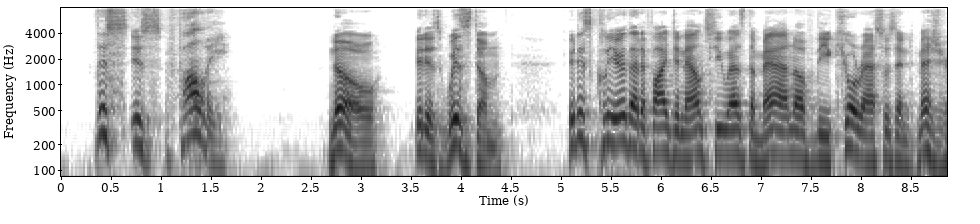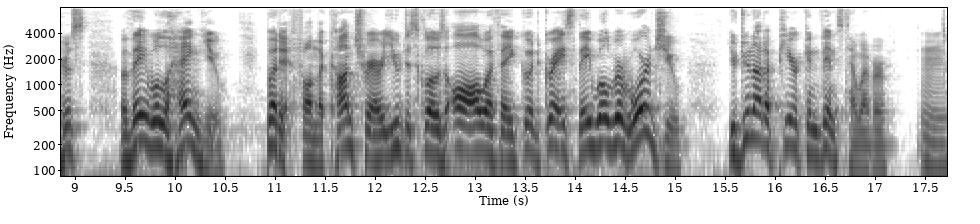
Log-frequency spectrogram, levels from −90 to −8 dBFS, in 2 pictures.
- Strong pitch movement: Yes, wide, 7.0 semitones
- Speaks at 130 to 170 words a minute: Yes, average, 165 wpm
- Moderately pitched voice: Yes, medium, 150 Hz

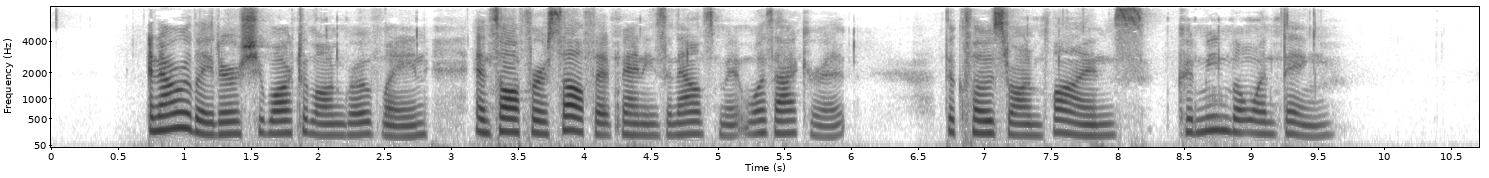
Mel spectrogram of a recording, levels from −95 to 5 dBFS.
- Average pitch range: Yes, average, 3.1 semitones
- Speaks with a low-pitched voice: No, high, 215 Hz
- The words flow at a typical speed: Yes, average, 145 wpm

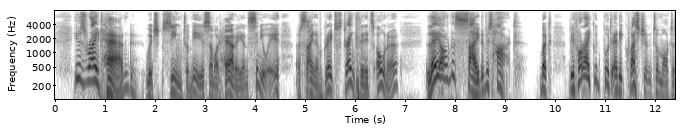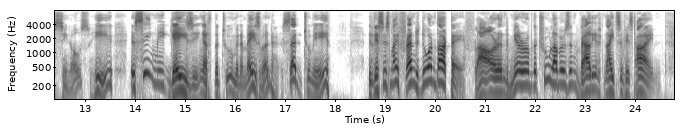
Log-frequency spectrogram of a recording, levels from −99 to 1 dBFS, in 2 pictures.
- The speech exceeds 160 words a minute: No, average, 155 wpm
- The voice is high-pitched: No, medium, 160 Hz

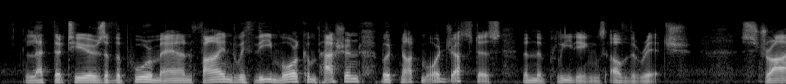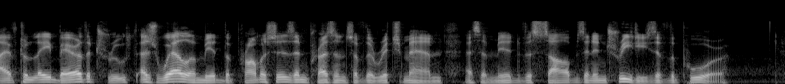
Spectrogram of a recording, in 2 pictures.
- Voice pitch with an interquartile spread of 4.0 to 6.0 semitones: No, average, 3.5 semitones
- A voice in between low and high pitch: No, very low, 95 Hz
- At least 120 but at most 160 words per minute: No, average, 185 wpm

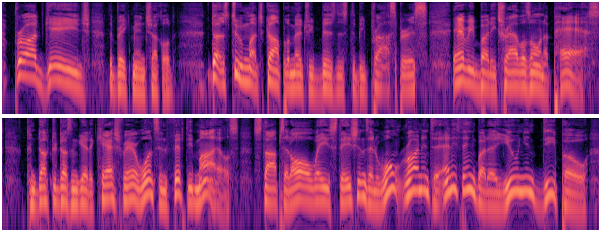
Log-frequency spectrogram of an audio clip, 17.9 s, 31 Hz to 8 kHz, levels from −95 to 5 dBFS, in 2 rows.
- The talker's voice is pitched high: No, low, 125 Hz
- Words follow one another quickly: No, average, 140 wpm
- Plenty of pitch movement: Yes, wide, 5.9 semitones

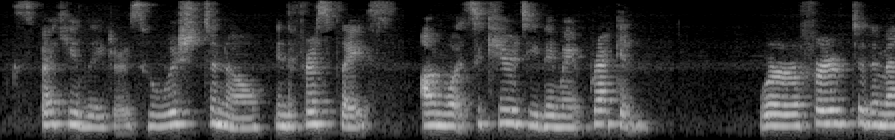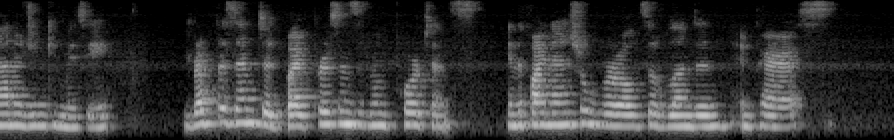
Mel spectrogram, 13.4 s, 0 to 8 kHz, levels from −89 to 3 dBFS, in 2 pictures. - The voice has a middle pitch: No, high, 215 Hz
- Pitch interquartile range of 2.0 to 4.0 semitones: Yes, average, 2.7 semitones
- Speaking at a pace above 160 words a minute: No, average, 150 wpm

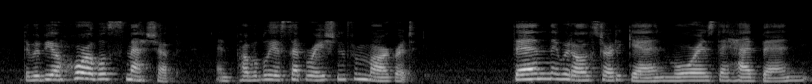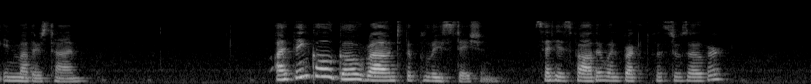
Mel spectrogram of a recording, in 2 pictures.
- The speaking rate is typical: Yes, average, 165 wpm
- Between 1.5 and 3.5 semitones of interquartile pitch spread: No, average, 4.6 semitones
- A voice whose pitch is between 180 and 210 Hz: Yes, medium, 185 Hz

